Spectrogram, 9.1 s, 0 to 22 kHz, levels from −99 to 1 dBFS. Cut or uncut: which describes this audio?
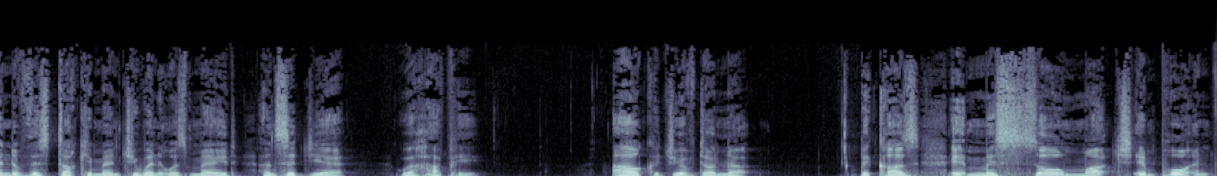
uncut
